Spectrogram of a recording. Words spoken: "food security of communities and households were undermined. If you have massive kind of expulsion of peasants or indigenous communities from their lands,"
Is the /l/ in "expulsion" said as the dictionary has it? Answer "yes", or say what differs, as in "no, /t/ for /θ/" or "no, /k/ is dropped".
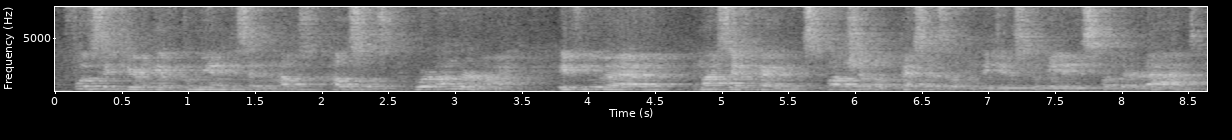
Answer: no, /n/ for /l/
